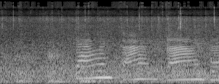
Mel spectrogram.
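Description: Steady heavy rain hisses throughout while a faint voice or tonal sound rises briefly over it.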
